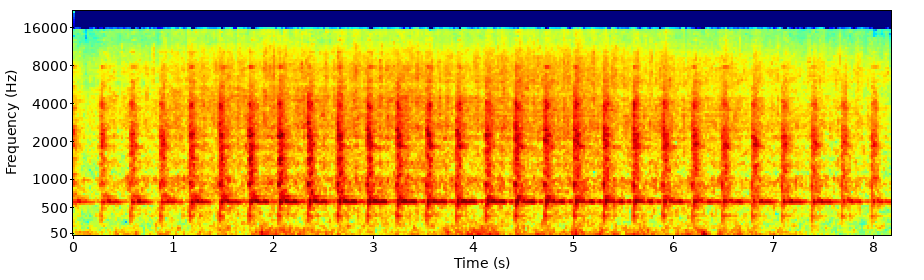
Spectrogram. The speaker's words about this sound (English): In Manicaland, it seems the people have found an answer, a simple machine called the ram pump.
